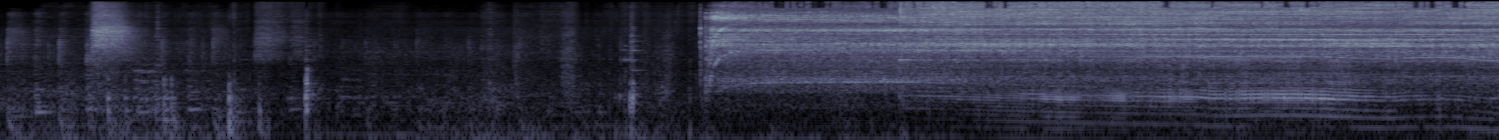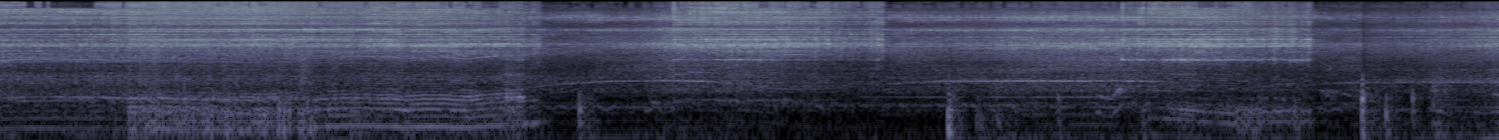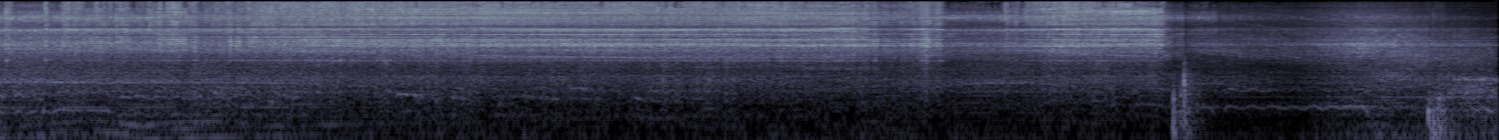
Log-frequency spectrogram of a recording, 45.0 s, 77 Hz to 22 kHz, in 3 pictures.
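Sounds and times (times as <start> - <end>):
power saw cutting brick: 6.4 - 44.9.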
